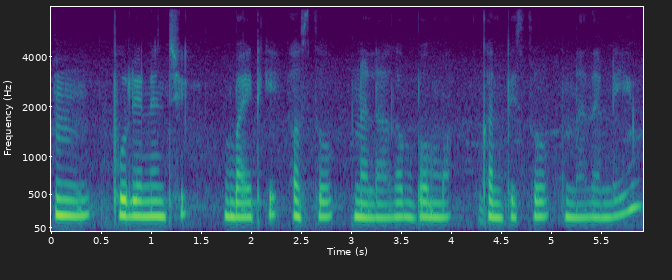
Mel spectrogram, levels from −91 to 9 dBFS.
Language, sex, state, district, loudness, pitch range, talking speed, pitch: Telugu, female, Andhra Pradesh, Annamaya, -20 LUFS, 190-210 Hz, 100 wpm, 195 Hz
